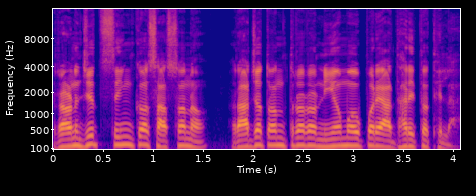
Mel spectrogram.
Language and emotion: Odia, neutral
